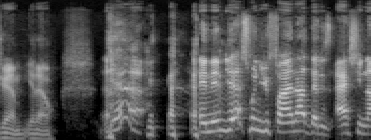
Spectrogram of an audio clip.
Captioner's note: laughs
